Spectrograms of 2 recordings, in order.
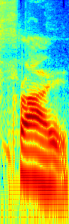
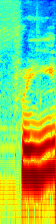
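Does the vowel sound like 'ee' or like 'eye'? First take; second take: eye; ee. First: The vowel sounds like 'eye'. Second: The vowel sounds like 'ee'. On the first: This is how the name is actually said. The speaker calls it right. "it's not free, it's Fry" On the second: This is how outsiders usually say the name. The speaker calls it wrong. "You guys would know as free"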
